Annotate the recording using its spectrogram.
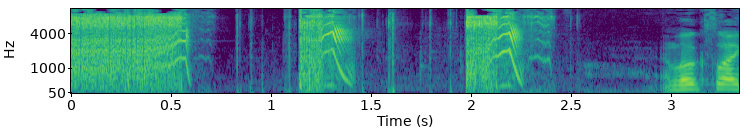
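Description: An air ratchet whirs in short, loud bursts.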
